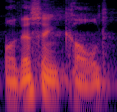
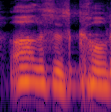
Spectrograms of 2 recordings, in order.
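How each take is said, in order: First: Lower-pitched, unimpressed mock Canadian; imitated smug dismissal, pitched down; nonchalant Canadian boast. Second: High-pitched mock complaint about the cold; pitched-up, put-on shivery grumble; complaining about cold. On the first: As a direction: brush off the cold with relish. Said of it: "get this thrill up their leg to say". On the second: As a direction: whine theatrically as a freezing visitor. Visitor suffering in Canadian cold.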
